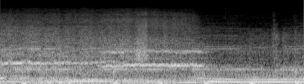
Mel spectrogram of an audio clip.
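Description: Tyres squeal on pavement as a car turns sharply.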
